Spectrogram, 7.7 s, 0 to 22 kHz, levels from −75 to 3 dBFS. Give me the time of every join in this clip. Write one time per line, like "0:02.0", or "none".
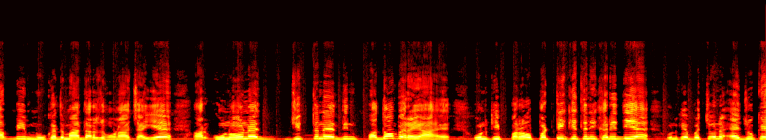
none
